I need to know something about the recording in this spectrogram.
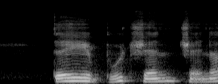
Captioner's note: tibetan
